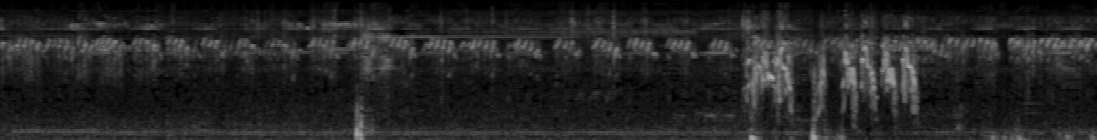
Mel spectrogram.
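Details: Common myna chicks, being fed a lizard by a parent, give a fast, steady stream of thin, high chirps, swelling into a louder burst of harsh, excited squawks as food arrives.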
